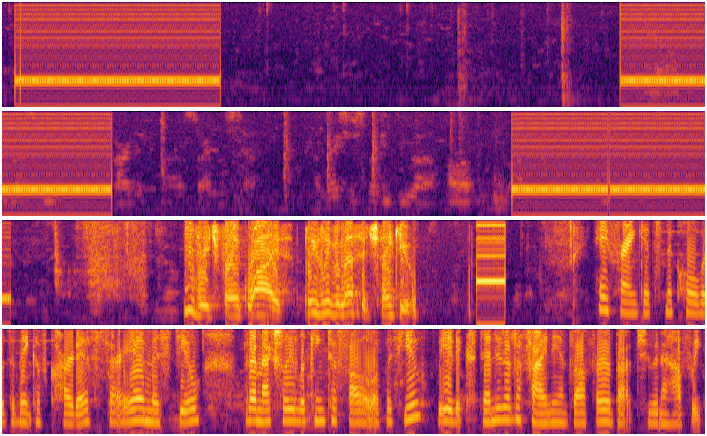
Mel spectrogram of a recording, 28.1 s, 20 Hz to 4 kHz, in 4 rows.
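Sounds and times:
telephone ringback tone while a call is transferred to voicemail: 0.1s - 2.2s, 6.2s - 8.2s, 12.1s - 14.2s
speech: 16.5s - 18.3s, 20.0s - 28.0s.

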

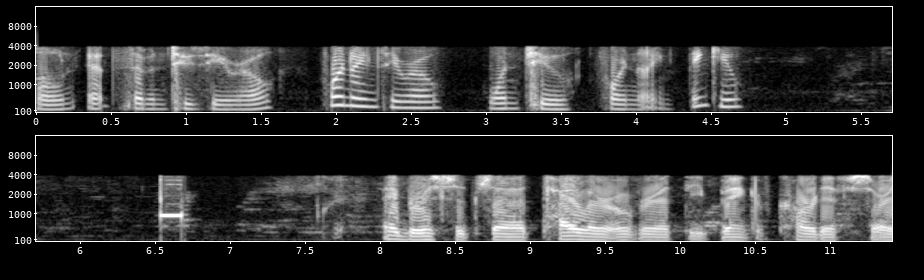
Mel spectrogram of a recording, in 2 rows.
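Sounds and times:
speech: 0.0s - 4.8s, 7.6s - 11.4s
voicemail beep from an answering machine: 6.5s - 6.7s.

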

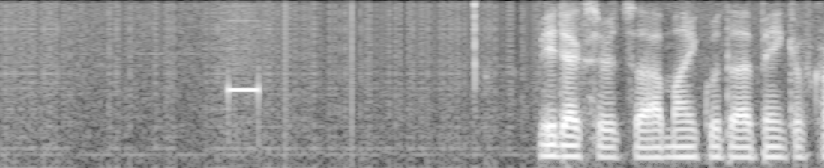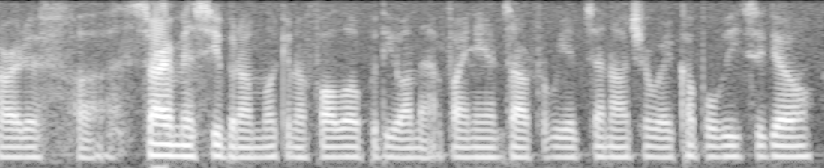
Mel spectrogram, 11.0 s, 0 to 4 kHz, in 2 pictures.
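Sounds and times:
answering machine beep: 1.5s - 1.8s
faint telephone-line noise: 1.5s - 1.8s
speech: 3.6s - 10.9s.

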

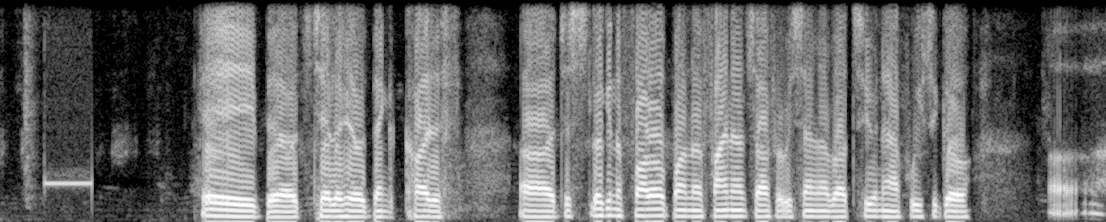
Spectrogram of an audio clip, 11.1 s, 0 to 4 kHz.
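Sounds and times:
voicemail beep over a telephone line: 0.4s - 1.0s
speech: 2.0s - 4.6s, 5.2s - 9.8s, 10.5s - 11.0s.

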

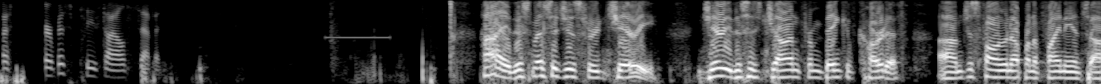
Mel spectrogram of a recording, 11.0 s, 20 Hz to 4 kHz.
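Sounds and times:
speech: 0.0s - 1.8s, 4.8s - 10.9s
answering machine message tone beep on an office line: 3.2s - 4.0s.

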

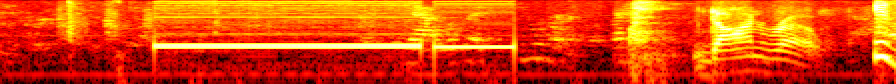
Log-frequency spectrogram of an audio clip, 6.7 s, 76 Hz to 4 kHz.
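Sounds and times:
steady phone tone of call transferred to voicemail: 1.2s - 3.9s
speech: 5.3s - 6.7s.

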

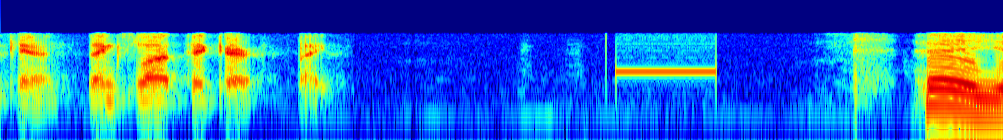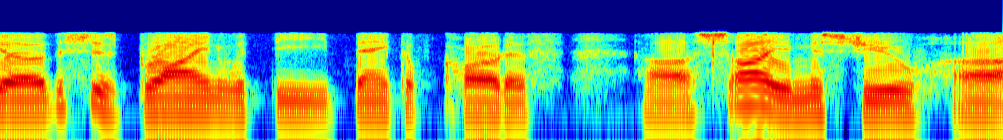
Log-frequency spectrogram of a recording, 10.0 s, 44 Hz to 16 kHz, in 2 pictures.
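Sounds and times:
speech: 0.1s - 1.7s, 4.6s - 10.0s
answering machine beep: 3.1s - 3.6s.

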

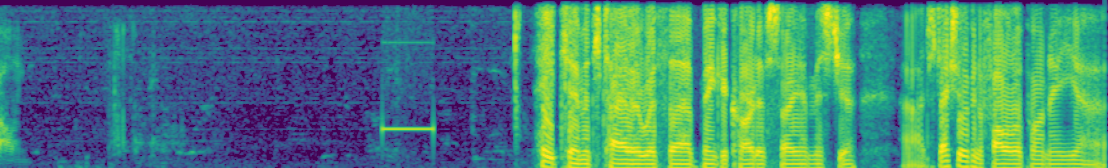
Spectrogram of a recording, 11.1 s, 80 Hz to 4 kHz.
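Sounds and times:
speech: 0.0s - 0.4s, 5.5s - 11.0s
faint noise: 0.0s - 11.0s
voicemail recording tone: 3.9s - 4.4s.

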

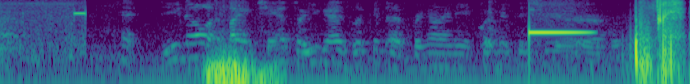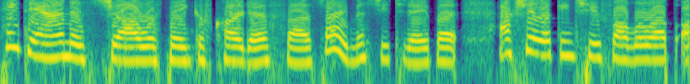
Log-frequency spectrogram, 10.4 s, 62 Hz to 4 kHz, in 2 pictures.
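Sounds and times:
talk: 0.9s - 4.0s
speech: 2.5s - 10.3s
voicemail beep: 4.0s - 4.5s.

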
